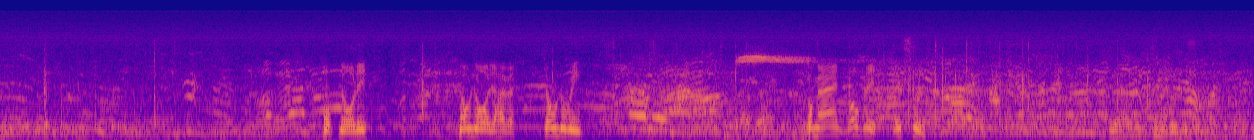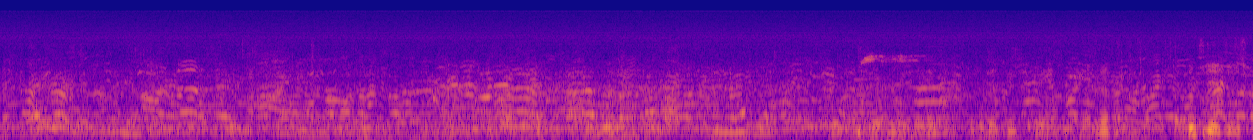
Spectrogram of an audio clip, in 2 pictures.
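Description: A large crowd of spectators chatters and shouts outdoors.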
